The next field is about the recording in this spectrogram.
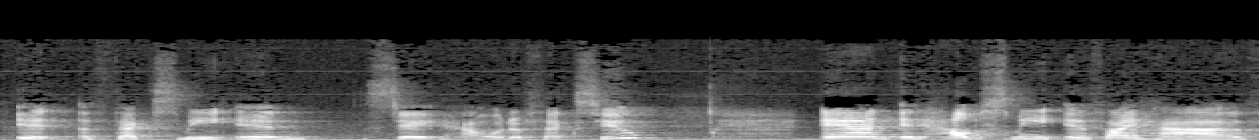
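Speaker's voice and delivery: usual speaking voice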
